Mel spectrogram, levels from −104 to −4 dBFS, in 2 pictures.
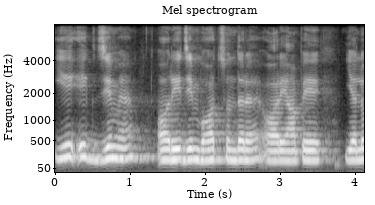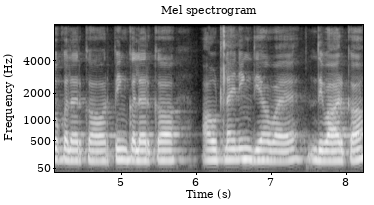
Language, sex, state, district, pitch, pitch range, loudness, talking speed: Hindi, male, Bihar, Jamui, 165 Hz, 160-170 Hz, -15 LUFS, 195 wpm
